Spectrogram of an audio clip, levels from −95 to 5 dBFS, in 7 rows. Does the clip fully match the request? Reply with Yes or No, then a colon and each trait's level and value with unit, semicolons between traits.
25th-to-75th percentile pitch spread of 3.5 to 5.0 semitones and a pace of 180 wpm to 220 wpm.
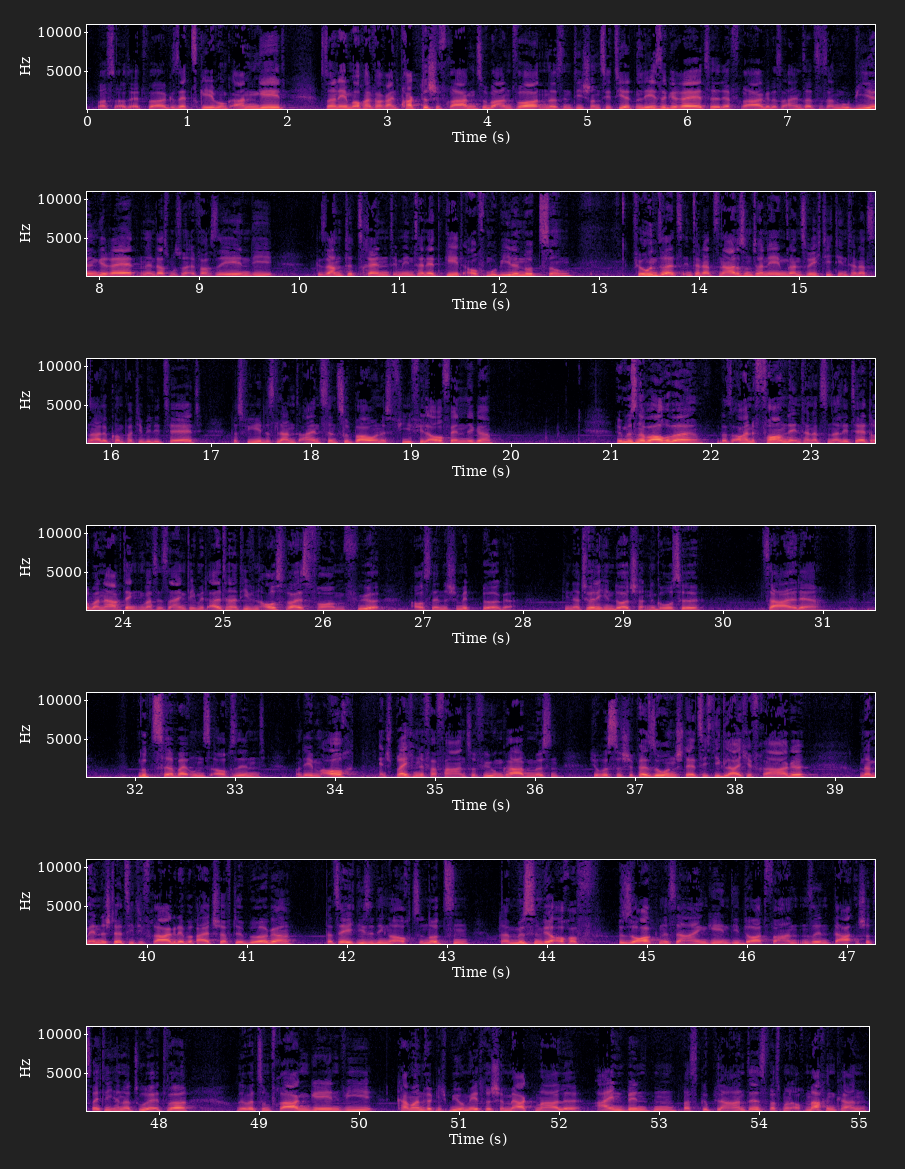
No: average, 2.8 semitones; average, 185 wpm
